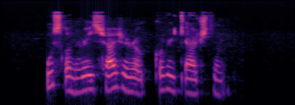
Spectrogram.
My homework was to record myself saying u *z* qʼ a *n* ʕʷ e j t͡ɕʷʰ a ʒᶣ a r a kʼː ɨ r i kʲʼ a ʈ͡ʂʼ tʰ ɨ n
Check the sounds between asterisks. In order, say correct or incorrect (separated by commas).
incorrect, correct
